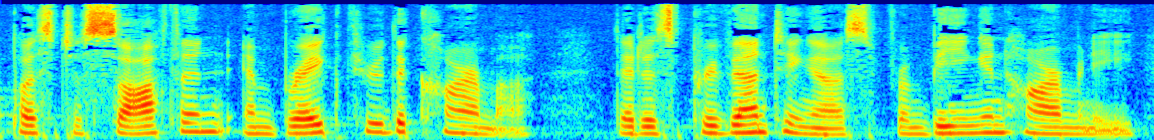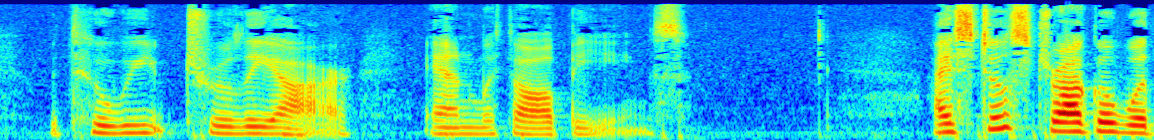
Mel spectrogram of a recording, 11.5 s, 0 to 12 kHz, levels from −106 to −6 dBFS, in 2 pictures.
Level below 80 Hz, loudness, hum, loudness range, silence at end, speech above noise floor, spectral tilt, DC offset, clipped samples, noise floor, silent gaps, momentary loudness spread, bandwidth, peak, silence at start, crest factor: -62 dBFS; -22 LUFS; none; 6 LU; 0 s; 38 dB; -3 dB/octave; under 0.1%; under 0.1%; -61 dBFS; none; 17 LU; 11 kHz; 0 dBFS; 0.1 s; 24 dB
